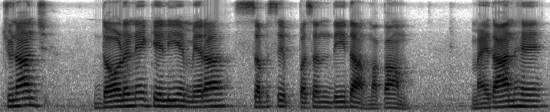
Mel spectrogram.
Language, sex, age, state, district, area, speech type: Urdu, male, 18-30, Bihar, Purnia, rural, spontaneous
